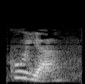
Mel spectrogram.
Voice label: cows, afrikaans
